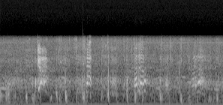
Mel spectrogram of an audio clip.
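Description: Hoofbeats of a tinker horse on a dirt and grass track: a run of short, irregular thuds, several a second, as it moves along at pace.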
